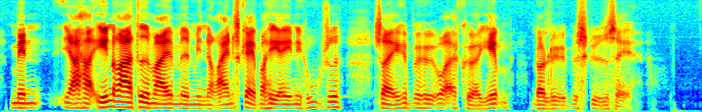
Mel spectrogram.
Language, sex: Danish, male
